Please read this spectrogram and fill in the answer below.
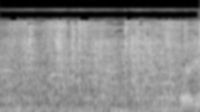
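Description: Metal hand truck being wheeled over asphalt, its wheels and frame rattling in a dense run of rapid clicks.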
